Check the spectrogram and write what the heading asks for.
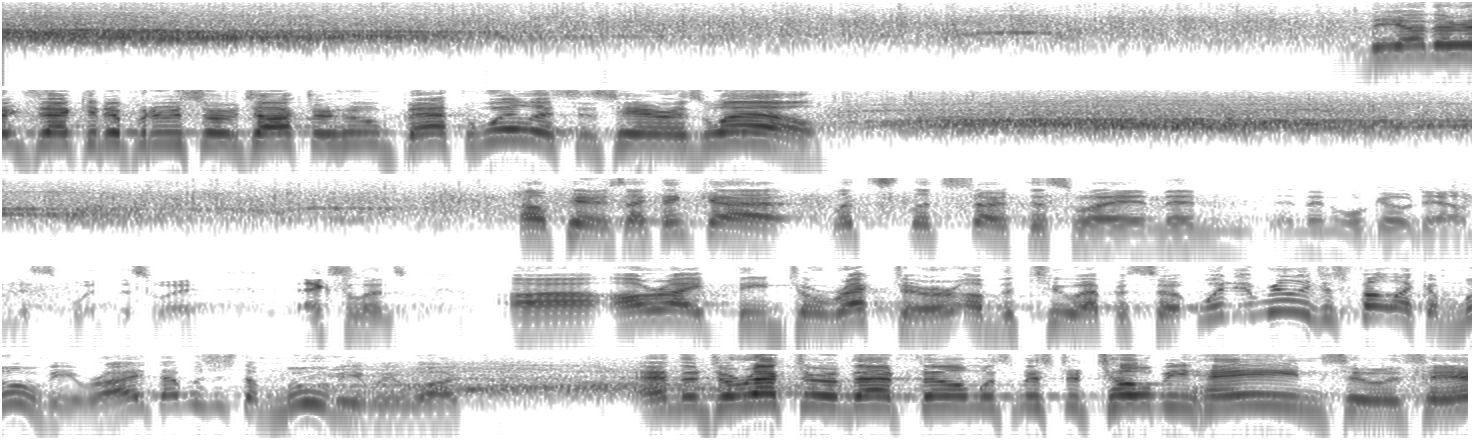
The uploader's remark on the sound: This is the 40-minute Q&A following sneak preview screening of the first two episodes of Doctor Who series 6 to a packed movie theater of Who fans in NY on April 11, 2011.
